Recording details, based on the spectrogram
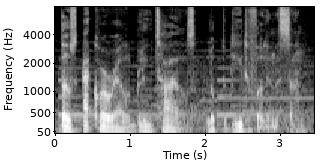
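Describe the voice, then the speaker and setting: A man voicing a solemn, brooding inner-voice narrator in a video game, speaking in measured, literary scripted narration. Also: music in the background. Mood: contemplative. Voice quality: deep, gravelly.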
